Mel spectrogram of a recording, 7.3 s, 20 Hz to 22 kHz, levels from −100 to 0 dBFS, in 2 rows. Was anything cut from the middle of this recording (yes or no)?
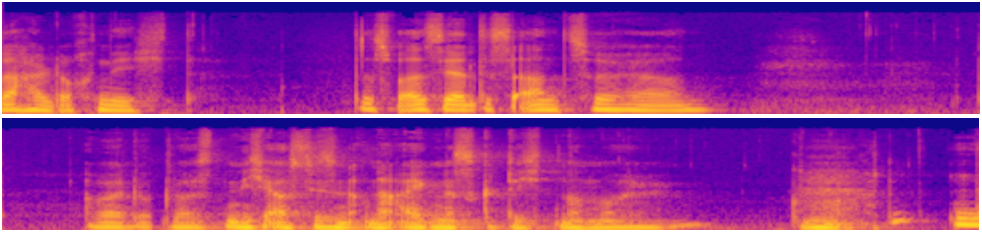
yes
